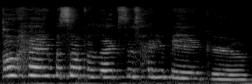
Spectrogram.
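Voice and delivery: high, soft cheery greeting; bright phone greeting. Retold or imitated. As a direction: sweeten it up for the phone. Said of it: "another person would call".

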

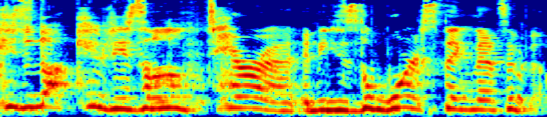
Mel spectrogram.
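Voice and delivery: put-on high, hurried child's complaint; protesting sibling. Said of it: "And he's like".

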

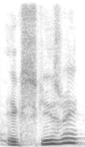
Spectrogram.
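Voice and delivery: mock-baffled excuse me; incredulous. Gideon answering the angel, quietly incredulous. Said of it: "in modern language".

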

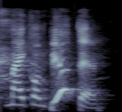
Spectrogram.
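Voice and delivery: loud, slow, drawn-out question; mock disbelief. Traveler answering a gringo asking for her computer, loudly baffled. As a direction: stretch the word in exaggerated bafflement.

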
